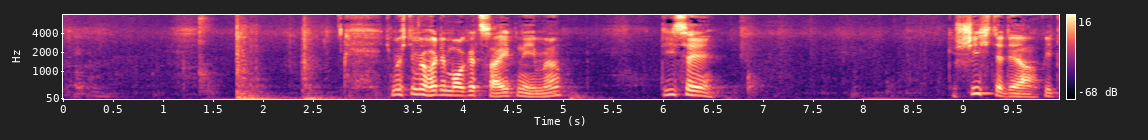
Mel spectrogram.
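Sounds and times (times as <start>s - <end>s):
window sash thumping closed: 1.7s - 2.7s
speech: 3.3s - 5.1s, 6.0s - 6.7s, 8.9s - 9.9s.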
